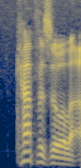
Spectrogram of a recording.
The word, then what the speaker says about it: Capozzola: Capozzola.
